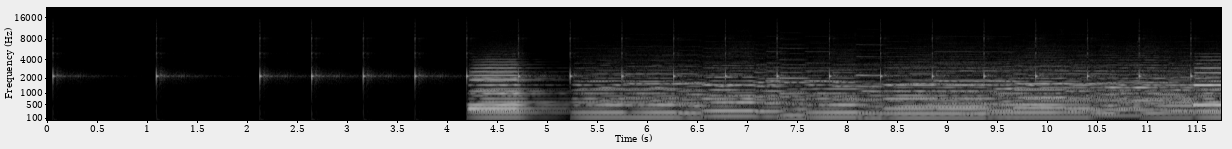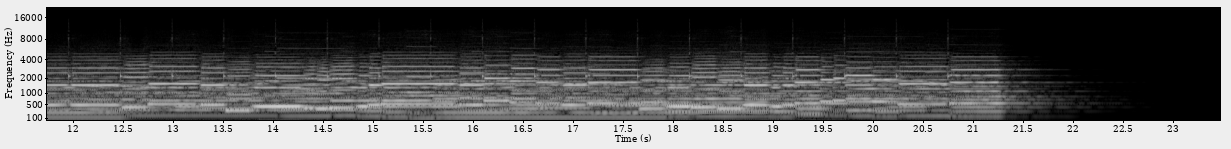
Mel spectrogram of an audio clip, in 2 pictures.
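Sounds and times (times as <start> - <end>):
flute orchestra playing for practice tracks: 4.2 - 21.8.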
